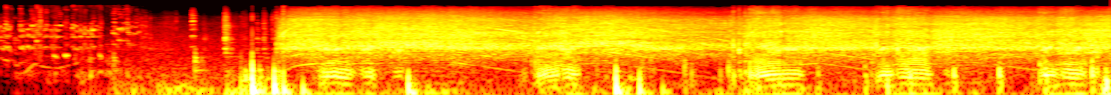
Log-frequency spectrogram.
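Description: A few knocks, then, about three seconds in, a rotary hammer drill starts up and runs steadily, boring into a thick stone wall.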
